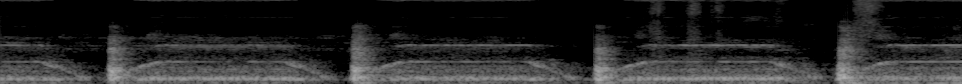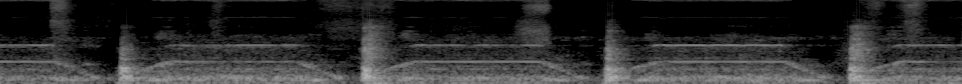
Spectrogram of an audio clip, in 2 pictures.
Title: washer making knocking noise during wash cycle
